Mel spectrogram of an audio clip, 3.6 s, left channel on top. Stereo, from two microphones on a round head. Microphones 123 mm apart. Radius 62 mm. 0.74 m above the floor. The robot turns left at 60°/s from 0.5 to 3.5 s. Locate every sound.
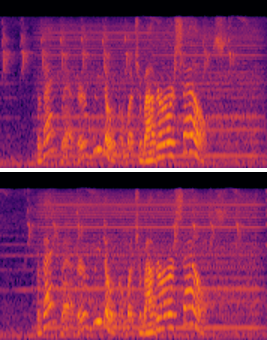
0.5 s a man speaking: 90° right, 0.8 m; by 3.0 s 115° left, 0.8 m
